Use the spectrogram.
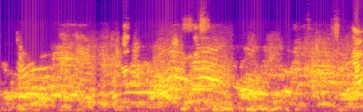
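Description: A protest crowd, marching to the door of the city hall, shouting the chants "Fora Bolsonaro" and "genocida": many voices yelling together in a loud, continuous mass, with rising and falling surges and no clear pauses.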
